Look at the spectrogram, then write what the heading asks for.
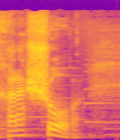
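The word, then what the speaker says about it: Хорошёво: А название села Хорошова, правильно говорить именно Хорошова, также известного 16 века, принято связывать с красотой этих мест.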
